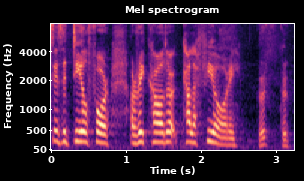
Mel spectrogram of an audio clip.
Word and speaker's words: Calafiori: Arsenal how close is a deal for Ricardo calafiori good good pronunciation that Haley look look at this 35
